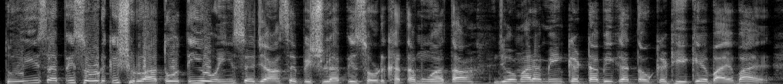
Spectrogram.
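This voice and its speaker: A man with a high but dark-toned voice recaps a comic book, keeping his tone steady and his pace brisk. His casual storytelling is slangy and chatty, and he jokes and laughs along.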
